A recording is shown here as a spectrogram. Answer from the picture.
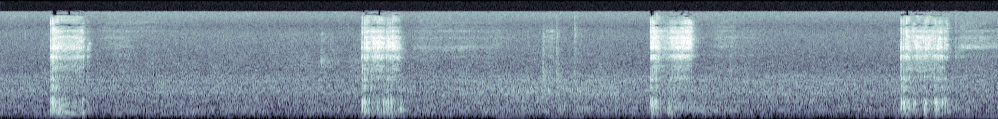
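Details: Eight-week-old pit bull puppy asleep on a person's arm, snoring: four short, breathy, broadband snorts spaced about every three seconds, with quiet stretches between them.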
